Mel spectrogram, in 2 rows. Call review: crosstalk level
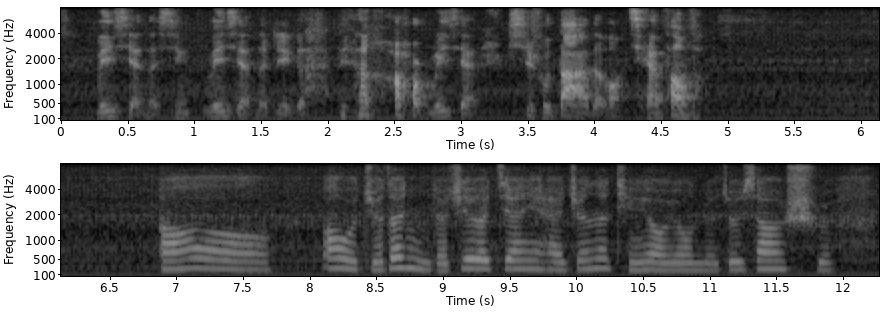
none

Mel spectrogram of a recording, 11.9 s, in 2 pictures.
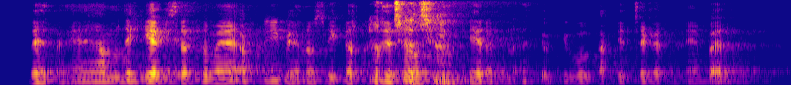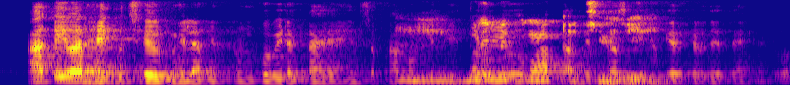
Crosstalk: present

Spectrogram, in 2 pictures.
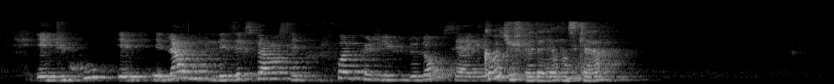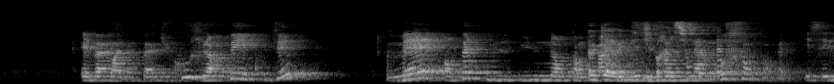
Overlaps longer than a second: present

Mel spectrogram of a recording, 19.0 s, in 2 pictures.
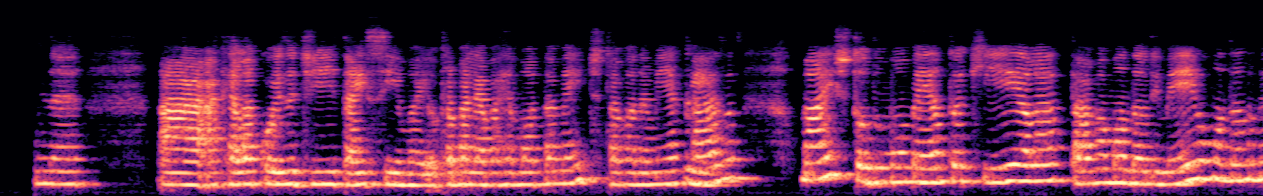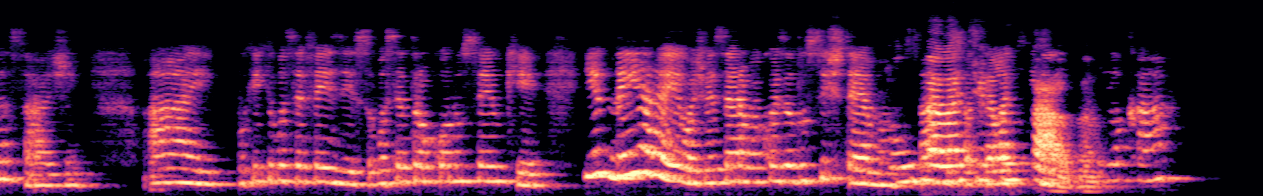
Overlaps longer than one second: present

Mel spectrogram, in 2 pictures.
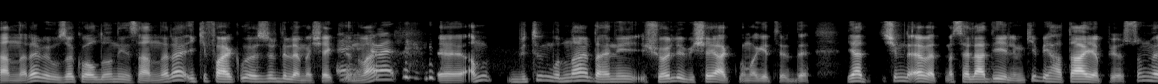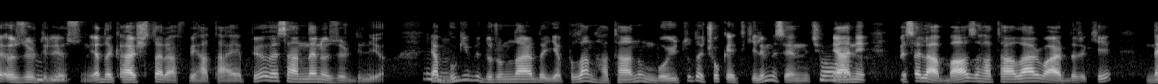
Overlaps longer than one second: none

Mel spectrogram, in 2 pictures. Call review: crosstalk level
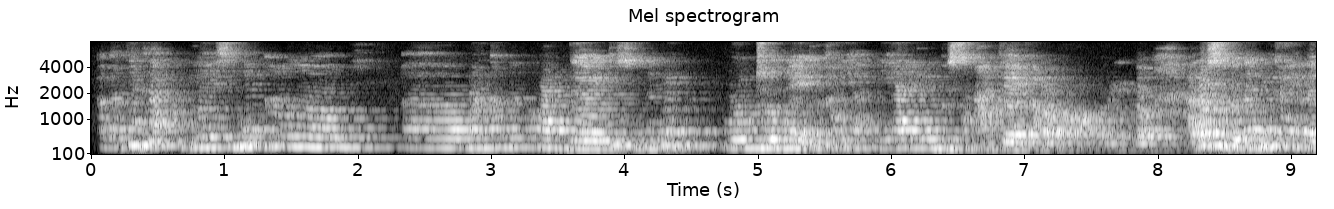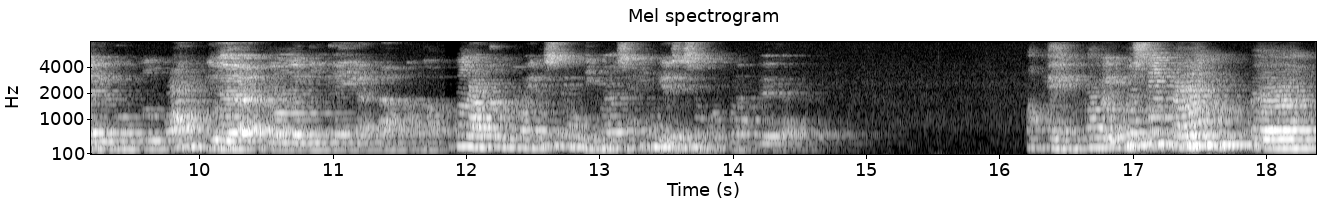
none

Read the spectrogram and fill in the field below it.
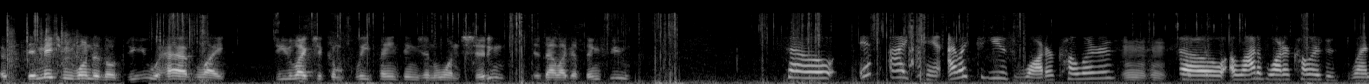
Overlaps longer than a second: none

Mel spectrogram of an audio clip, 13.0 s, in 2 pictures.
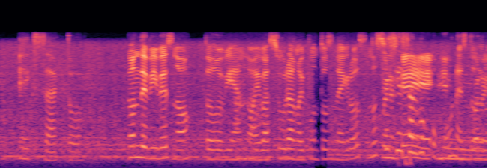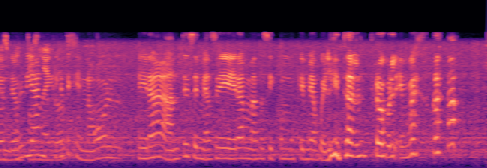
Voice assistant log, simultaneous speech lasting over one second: present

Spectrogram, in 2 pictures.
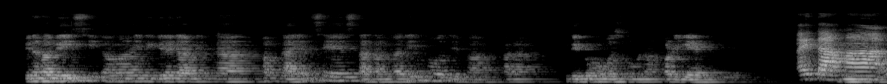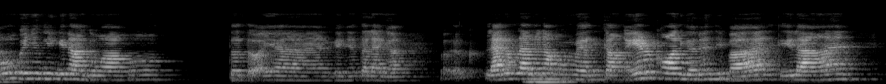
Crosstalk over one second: none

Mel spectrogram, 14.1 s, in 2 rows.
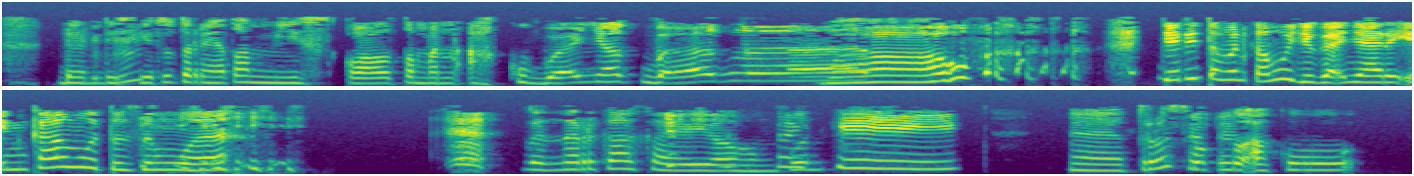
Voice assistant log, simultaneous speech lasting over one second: none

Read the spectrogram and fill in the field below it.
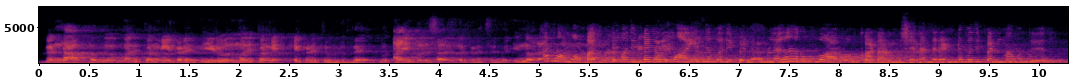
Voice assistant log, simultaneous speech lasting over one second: present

